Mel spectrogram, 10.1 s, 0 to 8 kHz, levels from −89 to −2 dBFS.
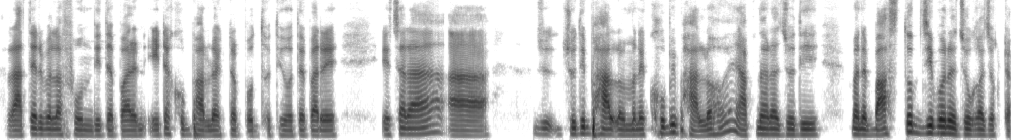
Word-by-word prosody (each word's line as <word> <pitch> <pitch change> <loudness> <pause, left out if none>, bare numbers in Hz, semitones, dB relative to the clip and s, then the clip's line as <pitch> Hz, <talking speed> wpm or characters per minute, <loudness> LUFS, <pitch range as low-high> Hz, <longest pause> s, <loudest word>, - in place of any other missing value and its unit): রাতের 125 +5 +2
বেলা 120 -1 +2
ফোন 115 -2 -2
দিতে 110 0 -1
পারেন। 105 0 +1 0.2
এটা 115 - -1
খুব 120 -2 -6
ভালো 110 -1 0
একটা 110 - -5
পদ্ধতি 105 +1 -7
হতে 105 +1 -2
পারে। 105 0 +2 0.6
এছাড়া 130 +1 +1 0.4
আ - - +3 0.8
য - - -11 0.3
যদি 140 +2 +2
ভালো 120 -1 +4
মানে 120 +1 +2
খুবই 160 +4 +2
ভালো 105 +3 +2
হয় 195 +6 -5
আপনারা 125 -2 +1
যদি 120 0 +1 0.4
মানে 125 -1 +5
বাস্তব 175 +8 +2
জীবনে 145 -3 +7
যোগাযোগটা 115 -2 0
120 Hz, 160 wpm, -24 LUFS, 110-130 Hz, 0.8 s, জীবনে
